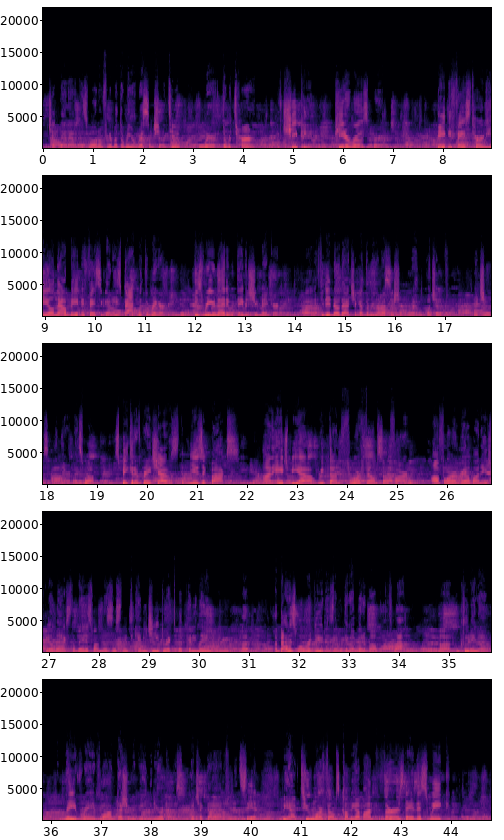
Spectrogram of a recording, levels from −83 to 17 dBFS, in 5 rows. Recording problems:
chatter from many people; loud; throughout; 7 dB below the speech

